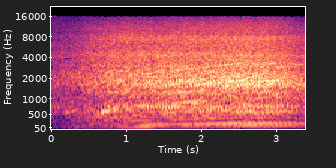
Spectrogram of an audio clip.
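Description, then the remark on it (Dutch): A motor engine revs up, its droning pitch climbing steadily in smooth harmonic bands and holding loud through the end, with no talking over it. “Wist je dat een klassieke motor uit meerdere cilinders bestaat?”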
